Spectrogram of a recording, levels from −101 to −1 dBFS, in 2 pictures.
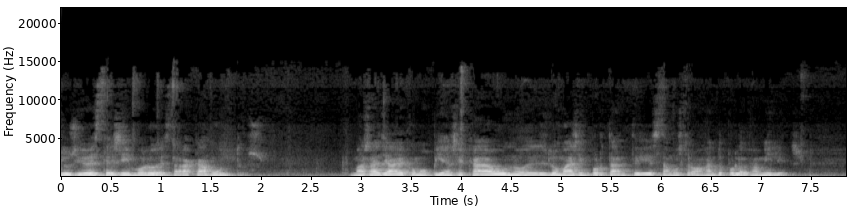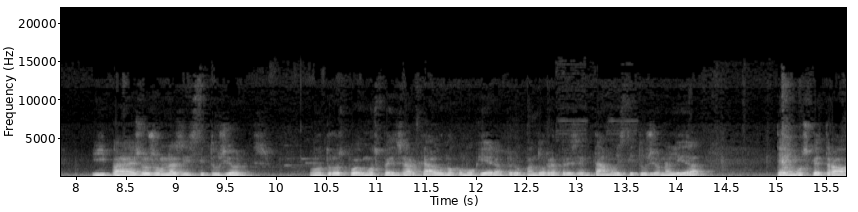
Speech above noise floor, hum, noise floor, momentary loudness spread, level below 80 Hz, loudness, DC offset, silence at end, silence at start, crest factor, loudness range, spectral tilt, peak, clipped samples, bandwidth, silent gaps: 31 dB; none; -52 dBFS; 9 LU; -44 dBFS; -22 LUFS; under 0.1%; 0 s; 0 s; 18 dB; 5 LU; -10.5 dB/octave; -4 dBFS; under 0.1%; 7 kHz; none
